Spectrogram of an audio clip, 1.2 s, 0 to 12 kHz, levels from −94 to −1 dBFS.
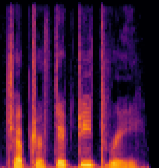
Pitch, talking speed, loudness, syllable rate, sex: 220 Hz, 150 wpm, -20 LUFS, 5.0 syllables/s, female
